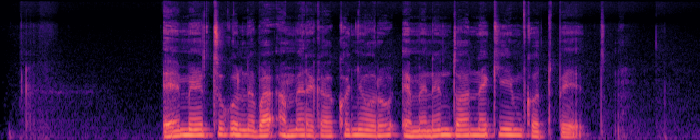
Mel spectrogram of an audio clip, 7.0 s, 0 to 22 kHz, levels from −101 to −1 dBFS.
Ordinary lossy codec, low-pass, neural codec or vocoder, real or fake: none; none; vocoder, 44.1 kHz, 128 mel bands every 256 samples, BigVGAN v2; fake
